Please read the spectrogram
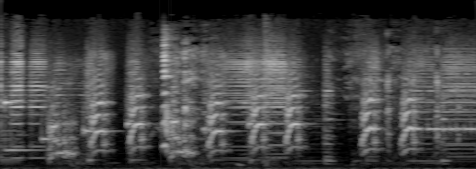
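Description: Edited dog barks pitched into a melody, a novelty record made with primitive editing techniques: short, bright woofs strung together in a quick, bouncy rhythm over a steady musical backing, loud.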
